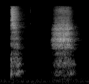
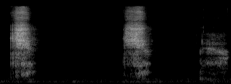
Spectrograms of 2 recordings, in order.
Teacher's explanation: For the ch sound, it's kind of a combination of a T plus our SH sound. You can hear t, sh.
